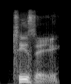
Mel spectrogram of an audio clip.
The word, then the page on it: tizzy: British English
